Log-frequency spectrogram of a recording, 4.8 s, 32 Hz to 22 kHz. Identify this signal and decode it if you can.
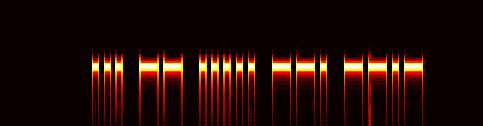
Morse code, heard as a keyed tone, about 20 wpm, 700 Hz. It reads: SM5GQ
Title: DXCC-100 Call Signs - 5 Characters - Repeated 3x - 20wpm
